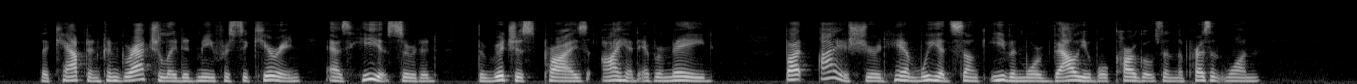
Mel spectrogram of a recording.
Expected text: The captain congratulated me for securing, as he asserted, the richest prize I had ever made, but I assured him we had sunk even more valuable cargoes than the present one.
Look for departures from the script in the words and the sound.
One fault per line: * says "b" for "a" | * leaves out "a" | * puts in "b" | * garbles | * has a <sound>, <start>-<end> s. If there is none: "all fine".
all fine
